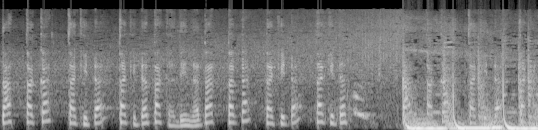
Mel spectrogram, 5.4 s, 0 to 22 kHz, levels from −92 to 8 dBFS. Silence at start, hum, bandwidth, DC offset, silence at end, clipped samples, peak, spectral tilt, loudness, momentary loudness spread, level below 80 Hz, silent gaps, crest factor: 0 s; none; 17 kHz; under 0.1%; 0 s; 2%; 0 dBFS; -4.5 dB/octave; -11 LUFS; 9 LU; -12 dBFS; none; 10 dB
